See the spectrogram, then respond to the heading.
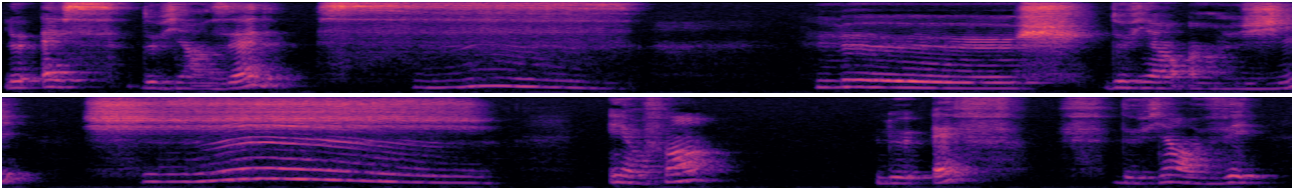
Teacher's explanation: Donc on va reprendre les consonnes du début, S, Ch, F, mais qu'on va voiser, c'est-à-dire on va mettre la vibration des cordes vocales par-dessus ces consonnes soufflées, non voisées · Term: consonnes voisées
